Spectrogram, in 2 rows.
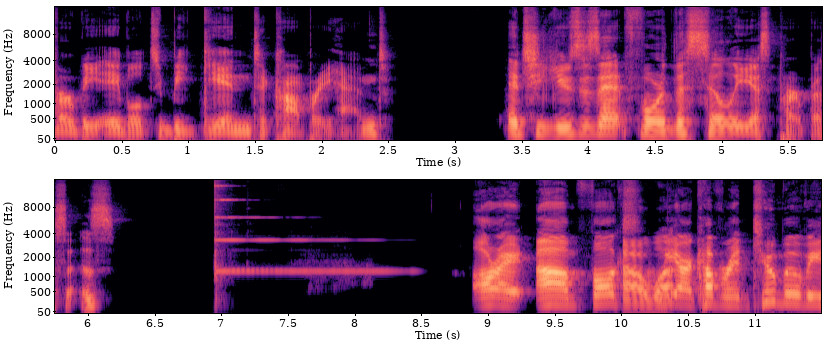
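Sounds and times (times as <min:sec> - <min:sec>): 
speech: 0:00.0 - 0:02.6, 0:03.4 - 0:06.3, 0:08.9 - 0:11.4
bell ringing: 0:07.0 - 0:08.6.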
